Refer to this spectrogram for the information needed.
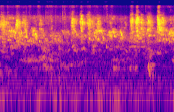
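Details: Chicks eating and playing, giving a dense chorus of high, thin chirps and peeps. The calls overlap continuously, with brighter bursts near the middle and end.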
